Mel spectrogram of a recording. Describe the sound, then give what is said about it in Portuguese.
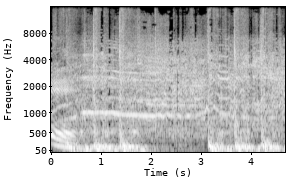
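Race driver Lucas de Grassi yells in jubilant triumph after winning his first race of the year: loud, strained shouts with sliding pitch repeated over nearly five seconds, set against a steady rough noise. “É o grito da vitória, é o grito de alívio, é o grito da felicidade de Lucas de Grassi, que vence pela primeira vez do ano!”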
